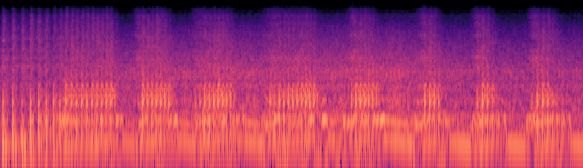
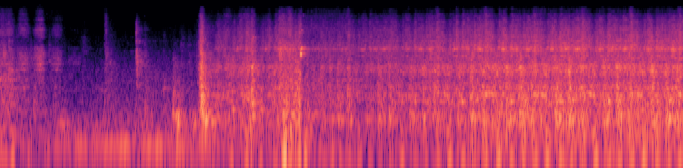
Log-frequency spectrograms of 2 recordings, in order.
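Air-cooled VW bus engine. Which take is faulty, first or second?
second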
